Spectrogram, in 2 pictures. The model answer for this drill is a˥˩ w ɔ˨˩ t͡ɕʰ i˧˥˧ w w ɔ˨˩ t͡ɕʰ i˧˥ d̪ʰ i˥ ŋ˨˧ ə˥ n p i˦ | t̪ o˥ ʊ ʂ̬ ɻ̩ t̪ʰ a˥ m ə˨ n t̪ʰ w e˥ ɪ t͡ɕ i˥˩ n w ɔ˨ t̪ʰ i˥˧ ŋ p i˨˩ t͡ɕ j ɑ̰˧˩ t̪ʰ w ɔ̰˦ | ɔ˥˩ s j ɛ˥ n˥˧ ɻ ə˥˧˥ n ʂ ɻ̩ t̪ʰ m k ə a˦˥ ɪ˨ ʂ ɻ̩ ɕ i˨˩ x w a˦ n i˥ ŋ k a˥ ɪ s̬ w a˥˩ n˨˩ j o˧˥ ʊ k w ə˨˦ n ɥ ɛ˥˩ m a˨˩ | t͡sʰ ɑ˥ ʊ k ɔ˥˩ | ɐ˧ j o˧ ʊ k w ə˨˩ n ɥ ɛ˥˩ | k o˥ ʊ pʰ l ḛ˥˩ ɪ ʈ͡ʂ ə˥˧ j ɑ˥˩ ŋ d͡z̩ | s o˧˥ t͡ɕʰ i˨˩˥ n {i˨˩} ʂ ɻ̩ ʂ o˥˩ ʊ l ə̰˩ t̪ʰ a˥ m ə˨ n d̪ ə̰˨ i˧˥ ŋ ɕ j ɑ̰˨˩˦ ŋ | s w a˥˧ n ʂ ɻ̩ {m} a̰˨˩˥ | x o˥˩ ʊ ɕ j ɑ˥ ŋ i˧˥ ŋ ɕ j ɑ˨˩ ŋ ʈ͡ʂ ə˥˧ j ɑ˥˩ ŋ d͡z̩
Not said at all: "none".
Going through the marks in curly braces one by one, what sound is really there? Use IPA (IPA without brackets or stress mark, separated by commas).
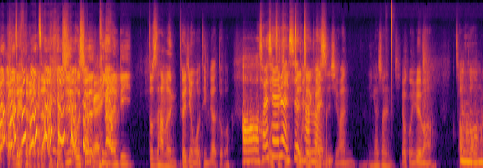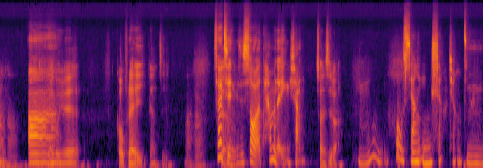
i˨˩, b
